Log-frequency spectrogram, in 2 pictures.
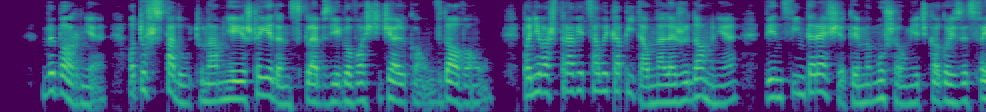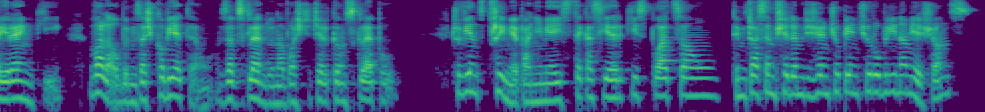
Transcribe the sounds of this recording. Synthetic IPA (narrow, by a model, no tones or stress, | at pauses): vɘbɔɾɲɛ̰ɔt̪uʂspad̪wt̪unamɲɛjɛʂt͡ʂɛjɛd̪ɛnsklɛbzjɛɡɔvwaɕt͡ɕit͡ɕɛlkɔ̰̃w̃vd̪ɔvɔ̃w̃pɔɲɛvaʂpɾavʲjɛt̪sawɘkapʲit̪awnalɛʐɘd̪ɔmɲɛvʲjɛnd̪svint̪ɛɾɛɕɛt̪ɘmːuʂɛ̃w̃mʲjet͡ɕkɔɡɔʑzɛsfɛjɾɛŋkʲḭvɔla̰wbɘmzaɕkɔbʲjɛt̪ɛ̰̃w̃zɛvzɡlɛnd̪unavwaɕt͡ɕit͡ɕɛlkɛ̃w̃sklɛpṵ | t͡ʂɘvʲjɛnt̪spʂɘjmʲjɛ̰paɲimʲjejst̪sɛkasʲjɛɾkʲispwat̪sɔ̃w̃t̪ɘmt͡ʂasɛmɕɛd̪ɛmd͡ʑeɕeɲt͡ɕupʲjeɲt͡ɕuɾublʲinamʲjɛɕɔnt̪s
